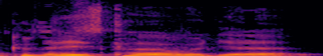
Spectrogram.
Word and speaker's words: Kyrwood: And the amazingly handsome actor, singer, Mr. Dean Kyrwood. Yes. Is that how you pronounce it? Pronounced it right.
